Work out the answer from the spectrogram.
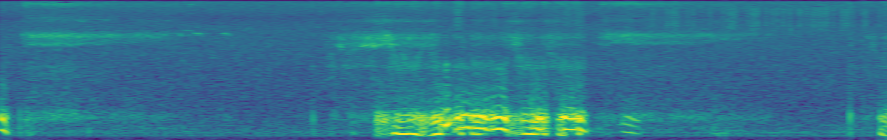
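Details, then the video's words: Boston Terrier asleep on a couch and dreaming, giving a loud rattling snore lasting about a second and a half mid-clip, with soft breathing before and after in a quiet room. "Boston Terrier dreaming and snoring!!"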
